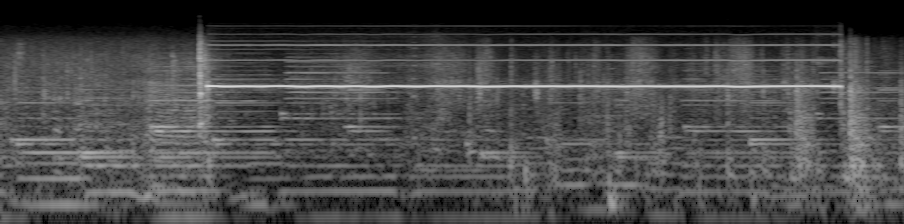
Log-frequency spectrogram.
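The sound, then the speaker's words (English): A piercing, high-pitched electronic whine from a supersonic sound weapon cuts in abruptly and holds steady for about six seconds over busy orchestral music, then stops suddenly. “Few people can stand the vibrations of supersonic sound.”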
